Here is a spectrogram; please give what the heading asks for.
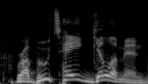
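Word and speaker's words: Roboute Guilliman: Primark Rabbout Gilamin.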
